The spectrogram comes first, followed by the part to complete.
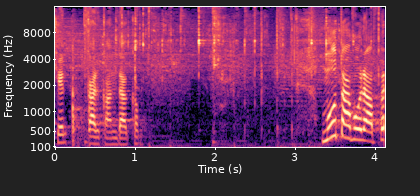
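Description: A woman speaking over a soft music bed, with a pause of about two seconds in the middle. In the pause, a spoon stirring flour into wet dough in a glass bowl is faintly heard.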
